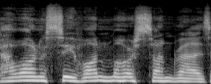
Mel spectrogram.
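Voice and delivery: a slightly hammed-up, wistful dying wish; mock it as corny melodrama, lightly; a touch of sarcastic sentimentality; mock hokey line. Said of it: "a little hokey how he's like".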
